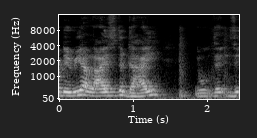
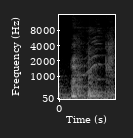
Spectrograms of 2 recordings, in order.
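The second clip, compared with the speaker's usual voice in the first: light laugh; 13 dB quieter than usual. Real, not acted. Laughs at own imitation.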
